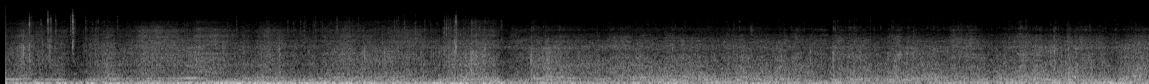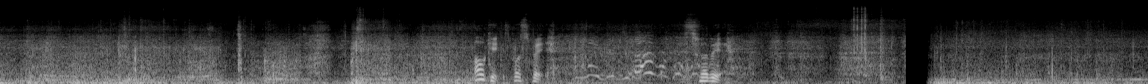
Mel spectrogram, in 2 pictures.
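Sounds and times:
wind noise on microphone: 0.0s - 22.9s
bike rattling over bumps: 0.1s - 22.9s
bike tyres rolling on gravel: 0.1s - 22.9s.

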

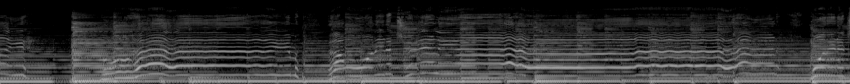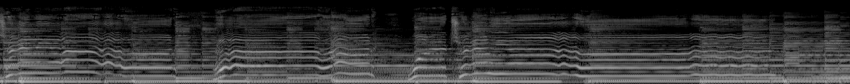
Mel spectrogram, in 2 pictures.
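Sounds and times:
strummed acoustic guitar: 0.0s - 17.0s
woman singing: 0.0s - 17.0s.

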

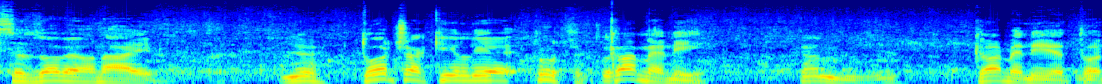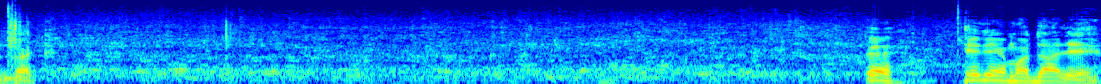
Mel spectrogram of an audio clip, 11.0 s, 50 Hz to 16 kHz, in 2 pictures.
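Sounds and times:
stream trickling over stones: 0.0s - 11.0s.

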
